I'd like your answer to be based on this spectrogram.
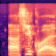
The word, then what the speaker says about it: Fuqua: Fuqua is how Fuqua.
